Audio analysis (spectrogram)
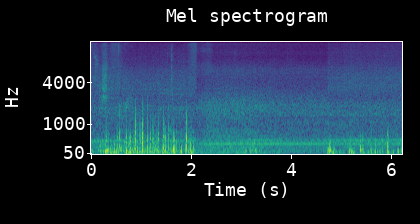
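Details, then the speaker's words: Antique 12" Westinghouse fan switched from position 1 to 2 and 3, audibly speeding up. After switch clicks, an even steady hum with no rattle. Normal running at high speed. "Let's go ahead and switch it to position 2. And you can hear it speed up."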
